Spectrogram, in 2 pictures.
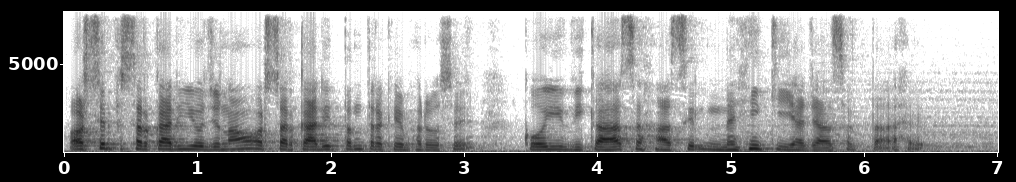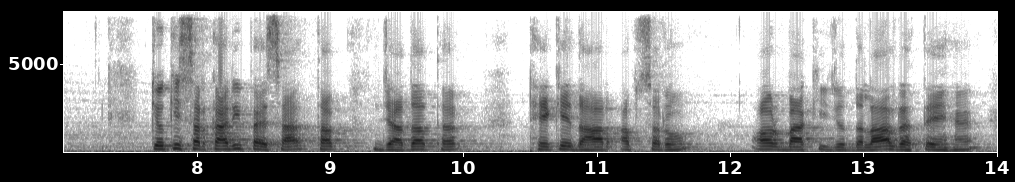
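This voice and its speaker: A man's voice: a little high, measured pace, creaky. A man giving an explanatory, didactic opinion monologue as a commentator on public affairs. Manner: explanatory, didactic, rhetorical questions. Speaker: political commentator.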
